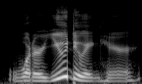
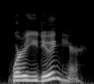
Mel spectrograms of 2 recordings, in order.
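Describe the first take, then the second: First: Slow and loud, YOU stretched and punched; stress on YOU. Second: Loud, surprised question; taken aback. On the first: Pastor turns the question on dad, stress on "you". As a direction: throw it back, leaning hard on "you". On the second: Dad finds the pastor in his office, surprised. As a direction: blurt the question at an unexpected face. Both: Retold or imitated.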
